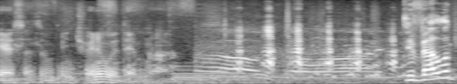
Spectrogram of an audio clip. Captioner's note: laughter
